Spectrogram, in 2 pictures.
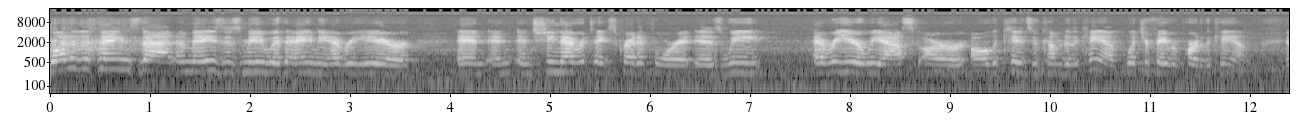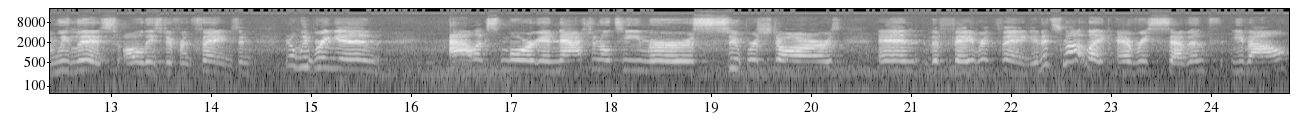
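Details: Adult woman speaking; normal speech.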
